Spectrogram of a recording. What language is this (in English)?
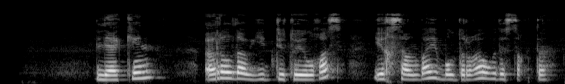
Bashkir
